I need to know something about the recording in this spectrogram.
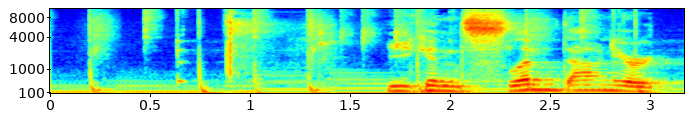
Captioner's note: fingers snapping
